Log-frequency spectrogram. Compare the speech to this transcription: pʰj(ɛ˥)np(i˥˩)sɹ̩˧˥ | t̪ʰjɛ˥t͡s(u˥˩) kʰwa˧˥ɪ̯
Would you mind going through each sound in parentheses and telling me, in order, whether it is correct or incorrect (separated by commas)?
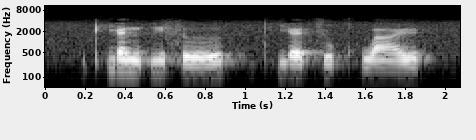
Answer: incorrect, correct, correct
